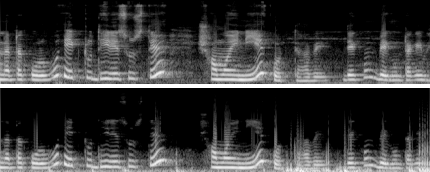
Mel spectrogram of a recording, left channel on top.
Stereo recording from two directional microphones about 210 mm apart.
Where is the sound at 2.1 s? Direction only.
30° left (ahead or behind).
